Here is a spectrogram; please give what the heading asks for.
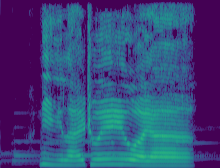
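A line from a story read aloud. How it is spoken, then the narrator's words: Shouting while running. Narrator (Chinese): 我就边跑边大叫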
